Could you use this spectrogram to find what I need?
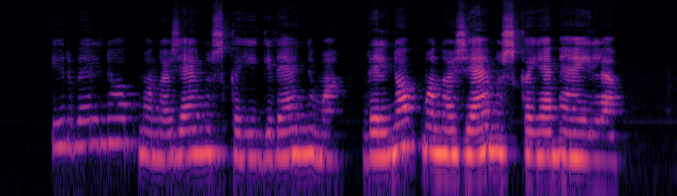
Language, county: Lithuanian, Šiauliai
